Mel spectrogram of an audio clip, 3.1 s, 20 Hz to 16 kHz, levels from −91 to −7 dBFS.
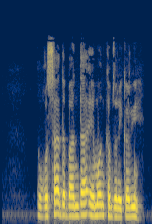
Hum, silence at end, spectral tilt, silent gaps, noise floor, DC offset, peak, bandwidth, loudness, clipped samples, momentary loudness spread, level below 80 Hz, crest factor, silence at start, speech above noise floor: none; 0.3 s; -6.5 dB/octave; none; -61 dBFS; under 0.1%; 0 dBFS; 8.2 kHz; -12 LUFS; under 0.1%; 5 LU; -54 dBFS; 12 dB; 0.75 s; 50 dB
